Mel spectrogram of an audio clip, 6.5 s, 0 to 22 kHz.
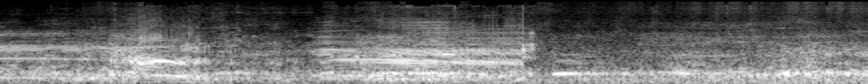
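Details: Sahiwal calves, small bulls and heifers bought by a Shariatpur farmer on 11 August, lowing repeatedly. Three or four harmonic moos, each about a second long, some rising then falling, over constant human chatter.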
